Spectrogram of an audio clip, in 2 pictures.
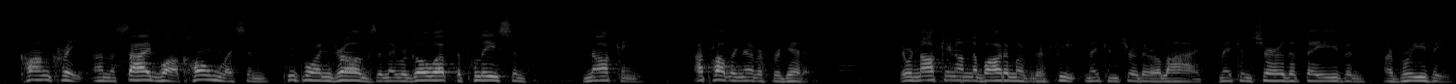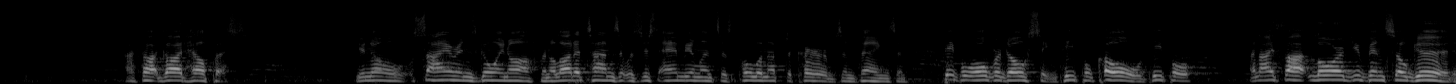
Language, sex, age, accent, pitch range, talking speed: English, male, 40-59, American, 170-210 Hz, 170 wpm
